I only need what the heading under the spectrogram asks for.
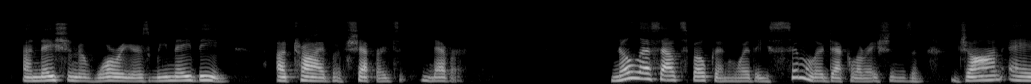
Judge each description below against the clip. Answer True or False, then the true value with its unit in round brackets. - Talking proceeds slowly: True (130 wpm)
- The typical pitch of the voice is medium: True (170 Hz)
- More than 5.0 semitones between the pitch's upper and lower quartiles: False (3.4 semitones)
